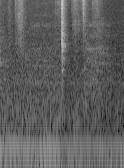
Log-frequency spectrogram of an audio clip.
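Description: Kitchen knife cutting a lemon in half on a cutting board, with one sharp tap a little after a second in as the blade meets the board and a couple of fainter taps after it. A steady low hum lies underneath.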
